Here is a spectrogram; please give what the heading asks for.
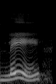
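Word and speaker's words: lais: and also her work, pronounced L-A-I-S and pronounced as Lay, it had a growing readership even before Caxton, even before the prevalence of printing press.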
